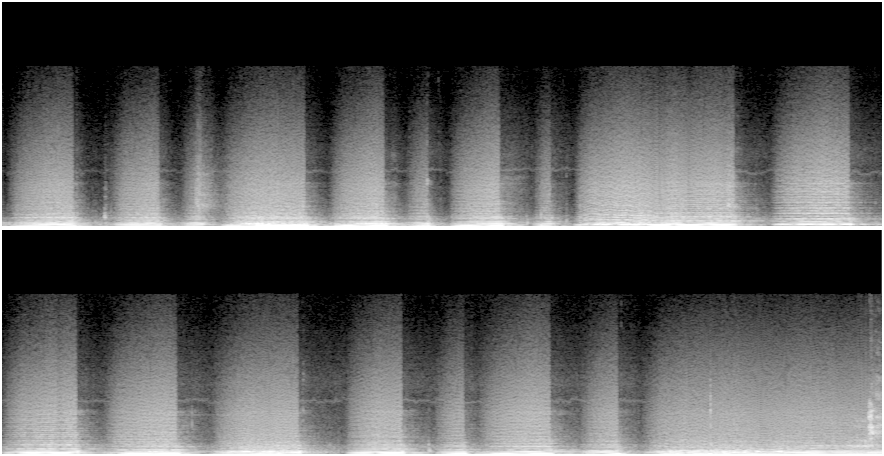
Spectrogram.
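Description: Moog synthesizer played by hand by non-musicians: a loose, meandering run of held electronic notes changing about every half second, with wavering pitch slides a few times.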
